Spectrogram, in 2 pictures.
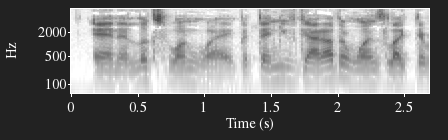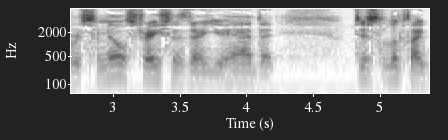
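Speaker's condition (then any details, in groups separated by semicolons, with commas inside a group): No condition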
